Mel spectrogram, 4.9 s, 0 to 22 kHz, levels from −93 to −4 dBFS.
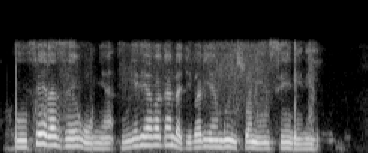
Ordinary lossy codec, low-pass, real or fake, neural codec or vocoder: Opus, 32 kbps; 7.2 kHz; fake; vocoder, 22.05 kHz, 80 mel bands, Vocos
